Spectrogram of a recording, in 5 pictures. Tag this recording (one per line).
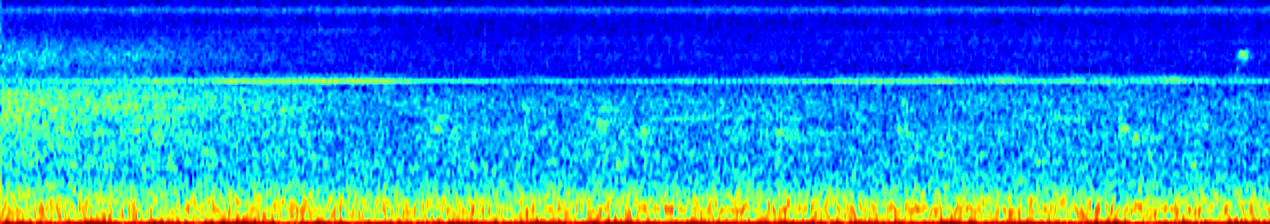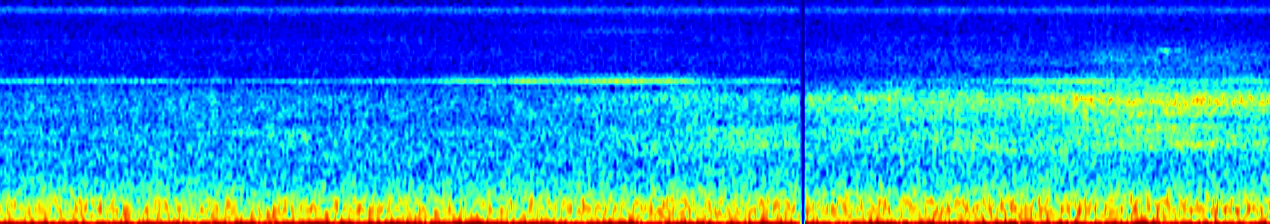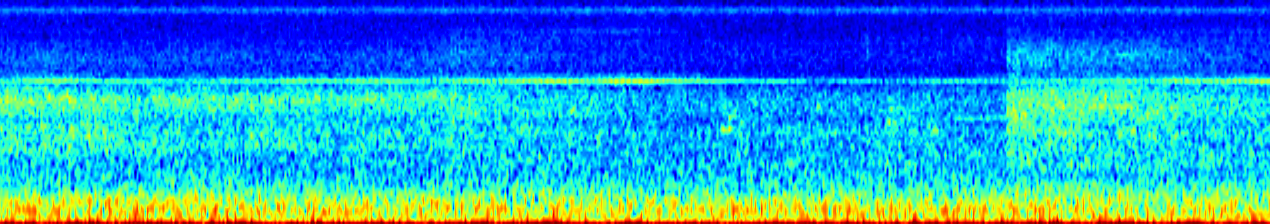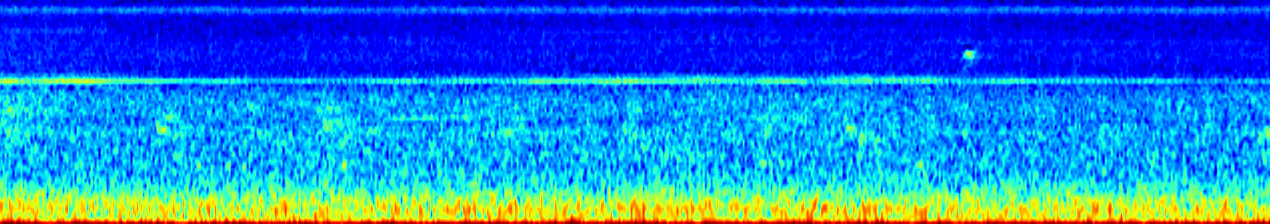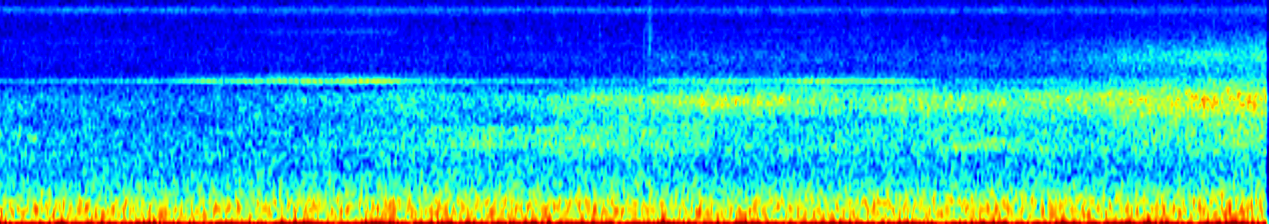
trees
cosmic
moon
nature
night
locust
spaceship
sound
